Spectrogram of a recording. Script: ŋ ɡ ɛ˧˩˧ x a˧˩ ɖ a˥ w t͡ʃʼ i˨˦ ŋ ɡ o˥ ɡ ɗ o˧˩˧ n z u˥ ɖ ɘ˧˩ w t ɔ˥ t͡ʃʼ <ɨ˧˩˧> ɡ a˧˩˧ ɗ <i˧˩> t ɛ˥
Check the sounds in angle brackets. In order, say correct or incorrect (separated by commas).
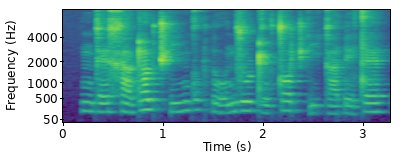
incorrect, incorrect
